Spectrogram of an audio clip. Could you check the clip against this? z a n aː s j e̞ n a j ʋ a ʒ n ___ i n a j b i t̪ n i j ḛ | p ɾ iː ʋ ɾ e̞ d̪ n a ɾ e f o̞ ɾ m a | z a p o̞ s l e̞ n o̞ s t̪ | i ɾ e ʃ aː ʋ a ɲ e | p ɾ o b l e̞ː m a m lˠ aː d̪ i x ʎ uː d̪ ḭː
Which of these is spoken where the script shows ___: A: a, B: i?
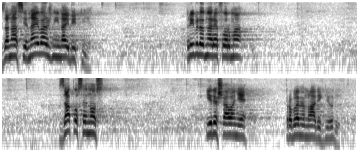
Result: B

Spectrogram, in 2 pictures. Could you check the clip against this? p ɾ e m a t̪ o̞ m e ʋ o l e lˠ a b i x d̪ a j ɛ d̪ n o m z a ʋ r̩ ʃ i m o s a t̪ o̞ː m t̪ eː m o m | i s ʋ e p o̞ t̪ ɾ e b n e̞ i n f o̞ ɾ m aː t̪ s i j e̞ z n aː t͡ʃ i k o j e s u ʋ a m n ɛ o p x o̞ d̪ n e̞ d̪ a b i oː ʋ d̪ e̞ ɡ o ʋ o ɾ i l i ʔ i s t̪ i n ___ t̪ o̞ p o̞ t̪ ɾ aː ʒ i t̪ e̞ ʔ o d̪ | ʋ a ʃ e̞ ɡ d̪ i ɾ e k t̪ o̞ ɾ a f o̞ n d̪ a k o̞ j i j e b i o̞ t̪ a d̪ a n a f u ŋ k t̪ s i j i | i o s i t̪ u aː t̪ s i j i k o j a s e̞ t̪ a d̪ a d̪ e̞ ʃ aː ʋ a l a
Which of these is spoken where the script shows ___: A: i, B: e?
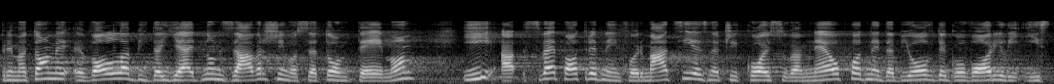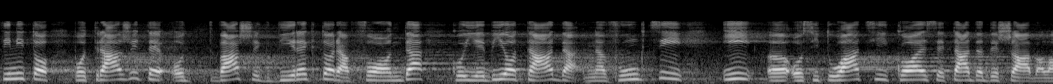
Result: A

